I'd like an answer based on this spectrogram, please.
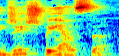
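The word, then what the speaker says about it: despensa: Dispensa e dispensa. A gente quase não pronuncia esse E, a gente fala praticamente dispensa e dispensa. Então, diferença quase nenhuma.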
